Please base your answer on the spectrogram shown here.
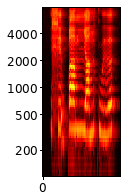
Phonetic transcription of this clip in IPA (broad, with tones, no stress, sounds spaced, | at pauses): x ḛ˧˨ w ɓ a˧ m ɲ a˨˦ n k w ɨ˨˦ ə̯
